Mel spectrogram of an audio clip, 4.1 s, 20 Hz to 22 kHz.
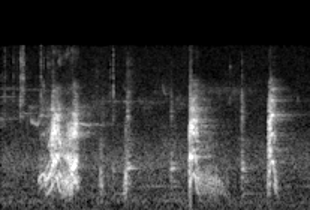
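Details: Nine-week-old Scottish Terrier puppies playing with a treat ball, chasing kibble; a cluster of short high yips and squeals, then single sharp yelps at about 2.5 and 3.6 seconds, with clicks and rolling noises between.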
